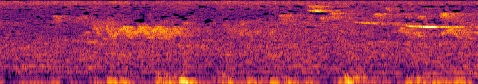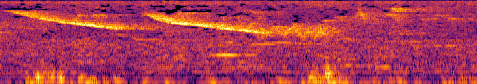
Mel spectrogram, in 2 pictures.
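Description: Birds calling: three thin whistles, each sliding down in pitch, in the middle, with a faint chirp about a second in, over a low irregular rumble.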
